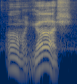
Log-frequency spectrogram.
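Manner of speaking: slow, drawn-out exasperation; exasperated sigh of words. Real, not acted. Vlogger waiting on failing player, exasperated. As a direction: drag it out, completely fed up. Fed up with missing audio.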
